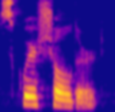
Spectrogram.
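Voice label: "square-shouldered", English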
